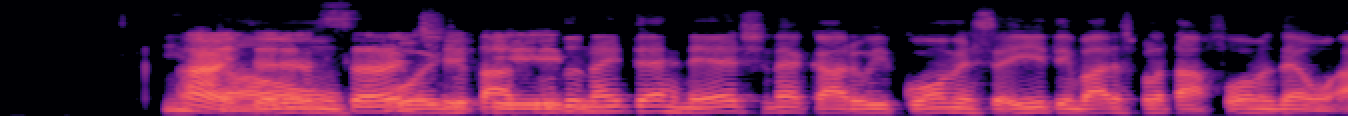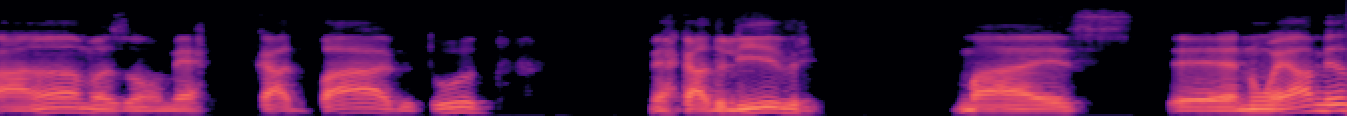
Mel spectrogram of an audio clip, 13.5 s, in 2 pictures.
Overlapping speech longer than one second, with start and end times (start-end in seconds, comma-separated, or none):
0.9-3.1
